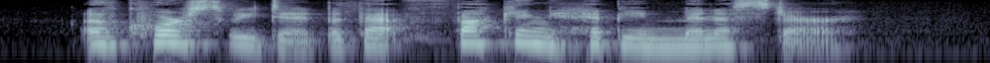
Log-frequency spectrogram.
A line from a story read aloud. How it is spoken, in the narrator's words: Michael spat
